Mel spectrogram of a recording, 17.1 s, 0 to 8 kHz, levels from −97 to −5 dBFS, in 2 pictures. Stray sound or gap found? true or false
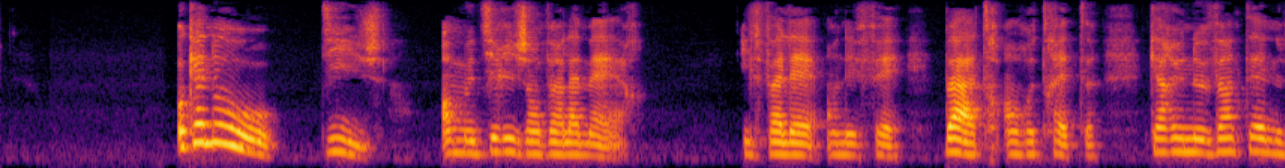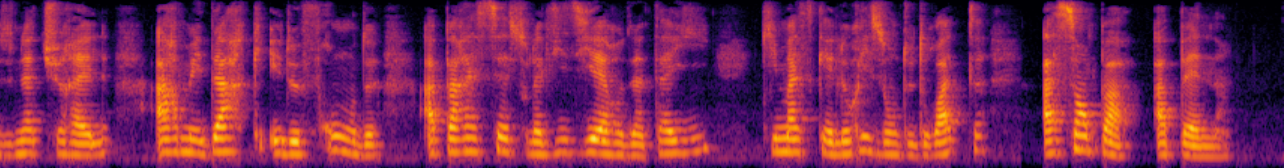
false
